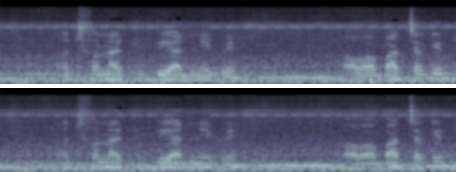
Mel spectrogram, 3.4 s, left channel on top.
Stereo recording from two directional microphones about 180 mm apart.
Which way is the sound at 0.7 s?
30° left (ahead or behind).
